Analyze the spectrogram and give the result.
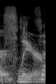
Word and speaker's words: FLIR: I think they pronounce it FLIR. But yeah. – Okay. All right. In FLIR? – You have an idea how they pronounce it? – FLIR. – FLIR. I agree. FLIR.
